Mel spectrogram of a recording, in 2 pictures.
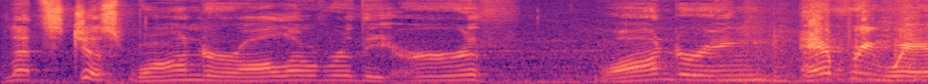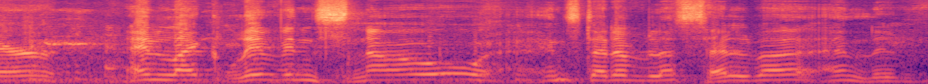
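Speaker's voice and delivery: very high, carefree voice. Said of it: "that were like".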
